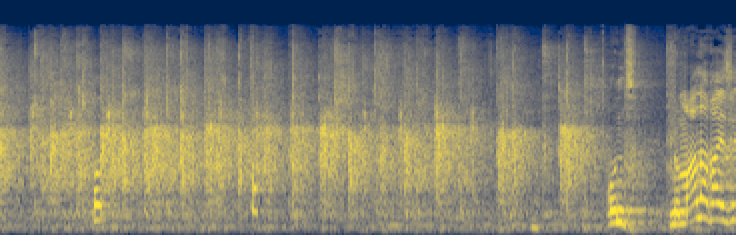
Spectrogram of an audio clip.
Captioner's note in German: Beifall SPD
